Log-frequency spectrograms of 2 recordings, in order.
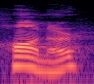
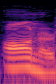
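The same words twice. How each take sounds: First: The word begins with an audible h sound. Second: The word begins with a vowel sound. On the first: The speaker calls it wrong. "we don't pronounce it honor" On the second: The speaker calls it right. "we pronounce it honor"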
